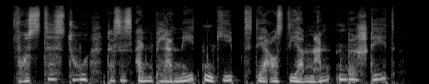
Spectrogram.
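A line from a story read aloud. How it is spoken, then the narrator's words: Whispered. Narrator (German): flüstere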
